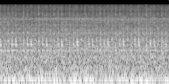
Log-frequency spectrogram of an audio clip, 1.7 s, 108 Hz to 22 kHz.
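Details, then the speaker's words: 2008 SsangYong Actyon, sat for four years, idling after the worn tensioner screw was replaced: a steady, even note with no ticking or clatter where it had clacked badly before, now healthy. "here it is together no more clicking sound [Music] no more weird clicking sound"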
